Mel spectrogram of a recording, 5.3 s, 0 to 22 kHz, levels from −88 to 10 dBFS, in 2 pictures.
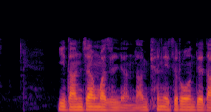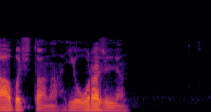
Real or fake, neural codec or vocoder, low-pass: real; none; 5.4 kHz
